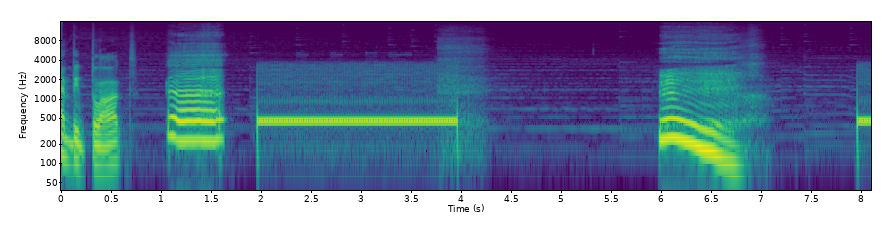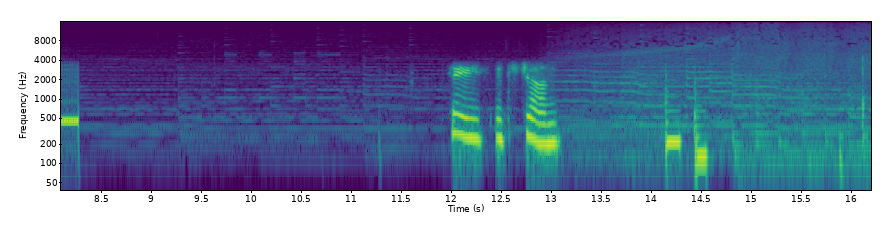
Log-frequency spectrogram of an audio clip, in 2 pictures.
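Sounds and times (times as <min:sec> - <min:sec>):
speech: 0:00.0 - 0:01.7, 0:06.0 - 0:06.8, 0:12.0 - 0:13.2, 0:14.1 - 0:14.7
person letting out a loud groan-like sigh: 0:01.1 - 0:01.6, 0:03.8 - 0:04.2, 0:06.0 - 0:07.1
steady electronic telephone tone: 0:02.0 - 0:04.0, 0:08.0 - 0:08.3.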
